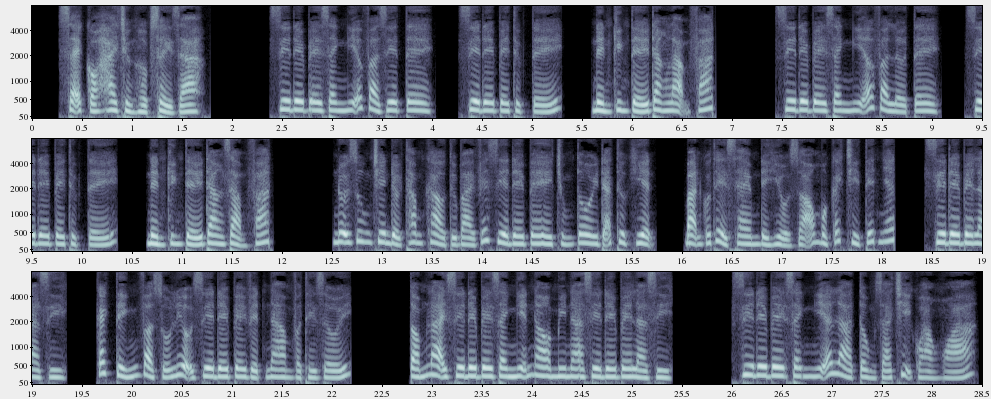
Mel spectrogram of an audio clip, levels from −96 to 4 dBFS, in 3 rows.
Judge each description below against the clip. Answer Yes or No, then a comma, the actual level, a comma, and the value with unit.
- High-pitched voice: Yes, high, 210 Hz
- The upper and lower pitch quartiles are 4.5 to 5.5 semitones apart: No, average, 2.9 semitones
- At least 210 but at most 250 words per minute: No, average, 200 wpm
